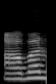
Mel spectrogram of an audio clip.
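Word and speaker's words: hour: लगता है बट जैसे आवर हुआ है एच ओ यू आर अवर हुआ तो आवर में एक चीज जो है वह साइलेंट है हम आवर ऐसा बोलते हैं तो वो का साउंड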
